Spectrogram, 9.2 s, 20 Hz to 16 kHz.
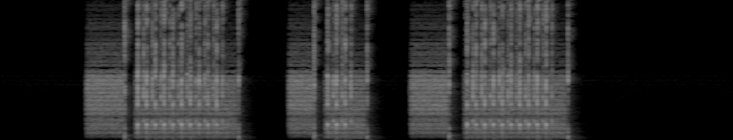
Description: Pulse dialling, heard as a rotary dial, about 9 pulses a second. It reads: 0 3 0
